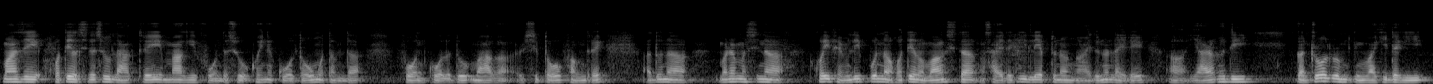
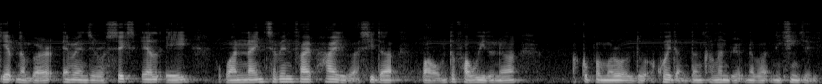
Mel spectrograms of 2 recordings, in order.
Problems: constant background noise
